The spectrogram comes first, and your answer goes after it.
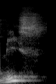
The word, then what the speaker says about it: Rhys: Reese says, I assume that's how you pronounce it. Reese, right? That's how I've heard RHYS be pronounced before.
